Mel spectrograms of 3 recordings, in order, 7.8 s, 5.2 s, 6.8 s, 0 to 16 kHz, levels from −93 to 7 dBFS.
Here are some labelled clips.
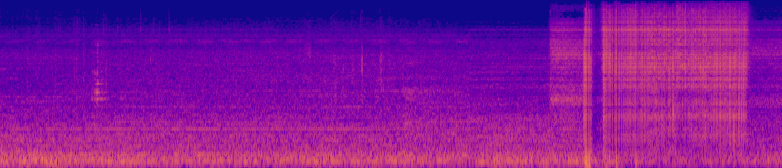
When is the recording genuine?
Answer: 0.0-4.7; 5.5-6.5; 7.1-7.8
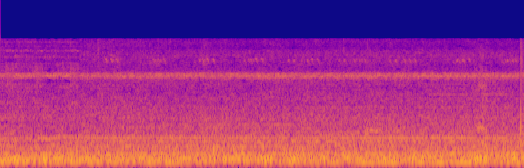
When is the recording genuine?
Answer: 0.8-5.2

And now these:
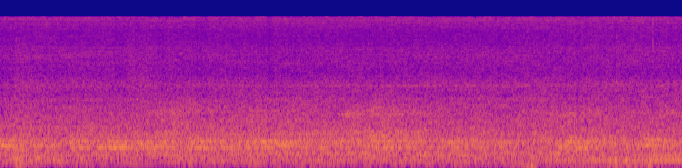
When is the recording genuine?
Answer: 0.0-1.3; 1.9-6.8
